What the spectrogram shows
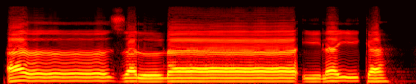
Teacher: Pada lafalna wajib kita panjangkan sepanjang 4 atau 5 harokat. Kenapa? Karena ia merupakan bacaan yang kita namakan dengan mad jaiz munfasil.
